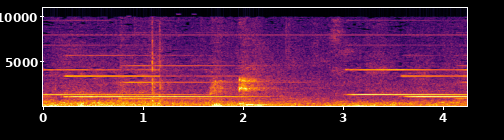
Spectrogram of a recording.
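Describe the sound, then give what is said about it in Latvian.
A parliament chamber's steady electric bell, rung before deputies vote, rings continuously with a bright, high, sustained tone, briefly dipping midway, over a low background murmur of people moving and talking. “Lūdzu zvanu.”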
